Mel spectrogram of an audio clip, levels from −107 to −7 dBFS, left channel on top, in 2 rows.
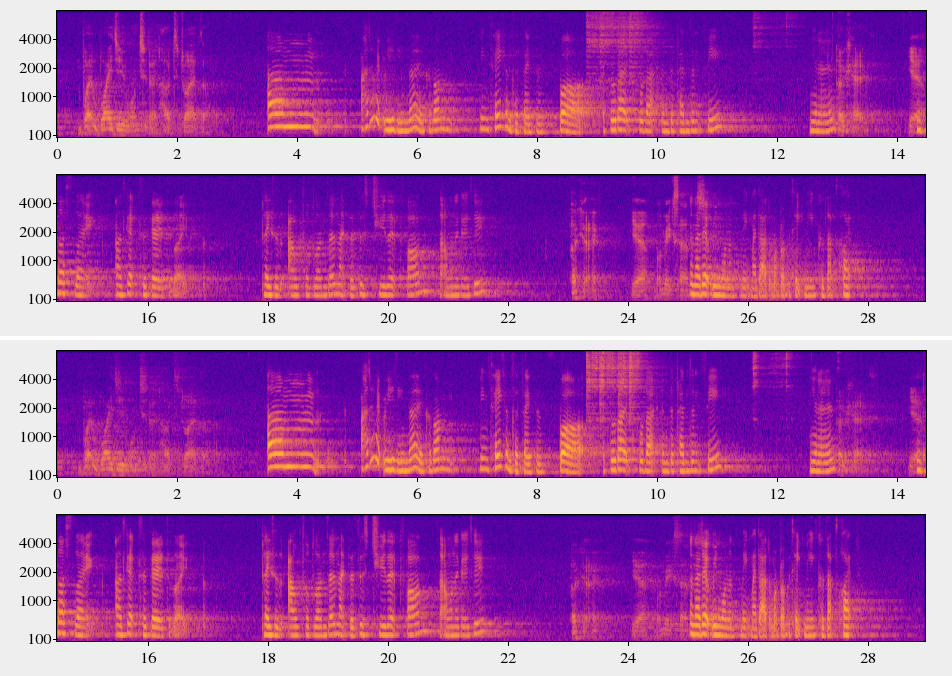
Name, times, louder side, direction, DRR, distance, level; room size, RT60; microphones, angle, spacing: voice 1, 0.3-2.6 13.0-13.5 14.2-14.5 23.0-23.6 24.1-25.3, left 3 dB, 85° left, 6 dB, 1.6 m, -42 dB
voice 2, 3.5-4.6 5.1-6.6 7.1-8.8 9.2-11.1 12.6-13.0 14.3-15.1 15.5-16.7 17.9-21.7 25.0-27.8, right 2 dB, 30° right, 11 dB, 0.8 m, -30 dB
sound 1, 8.8-9.8 11.6-12.3 13.0-13.1 14.8-14.9, right 11 dB, 65° right, 1.8 m, -38 dB
30.0 x 19.0 x 9.6 m, 2.5 s
head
